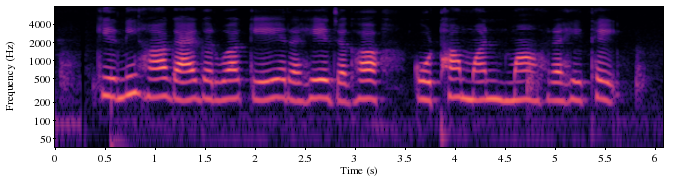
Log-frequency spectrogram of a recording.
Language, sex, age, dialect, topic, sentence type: Chhattisgarhi, female, 18-24, Western/Budati/Khatahi, agriculture, statement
